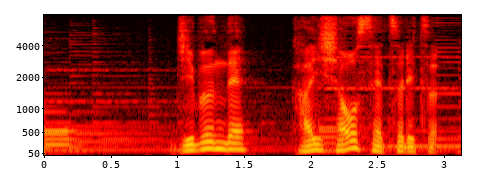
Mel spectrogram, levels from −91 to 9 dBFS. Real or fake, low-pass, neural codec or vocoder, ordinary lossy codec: real; none; none; none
